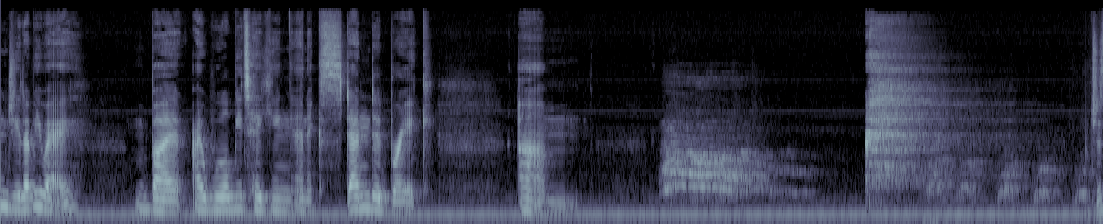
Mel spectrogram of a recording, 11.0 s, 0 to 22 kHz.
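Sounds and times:
speech: 0.0s - 4.4s, 5.2s - 5.8s, 6.6s - 7.5s, 8.6s - 9.0s
steady low electrical hum: 0.0s - 11.0s
dog barking: 6.6s - 8.2s, 9.3s - 11.0s.

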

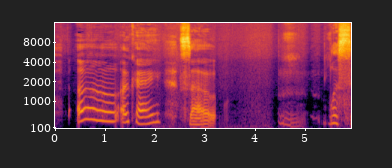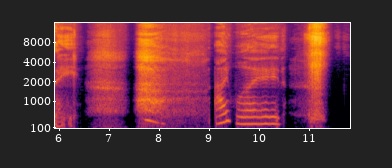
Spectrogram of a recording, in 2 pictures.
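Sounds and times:
speech: 0.4s - 3.3s, 4.5s - 6.4s, 7.7s - 8.2s, 9.1s - 10.6s
person sniffling into the microphone: 10.8s - 11.4s.

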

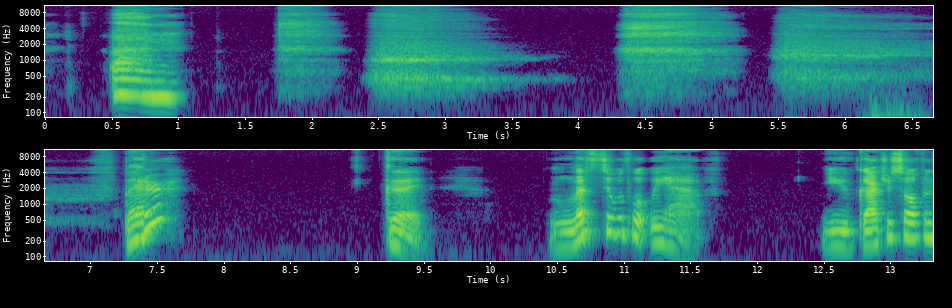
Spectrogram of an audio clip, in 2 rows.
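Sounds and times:
speech: 0.5s - 1.1s, 7.3s - 7.6s, 9.2s - 9.6s, 10.4s - 11.7s, 12.5s - 13.3s
deep breaths taken in and out: 1.7s - 7.2s, 9.6s - 10.1s.

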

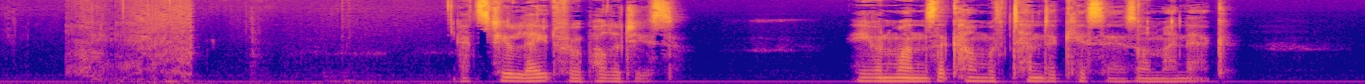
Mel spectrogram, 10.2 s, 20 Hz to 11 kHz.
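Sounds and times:
low hum: 0.0s - 10.2s
zipper on a dress being zipped up: 0.5s - 1.6s
speech: 3.6s - 5.2s, 6.4s - 9.3s.

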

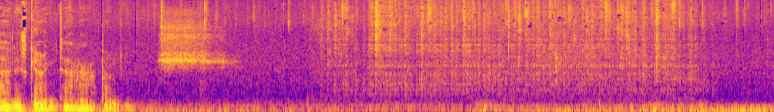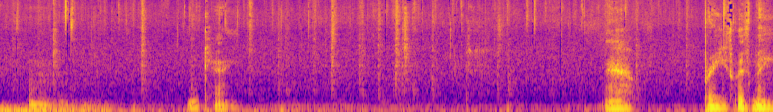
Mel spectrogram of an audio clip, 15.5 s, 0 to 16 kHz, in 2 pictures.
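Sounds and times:
rain pattering on surfaces: 0.0s - 15.4s
speech: 0.3s - 1.9s, 14.9s - 15.4s
low rumble: 1.2s - 9.1s.

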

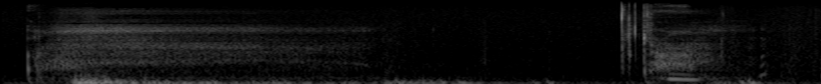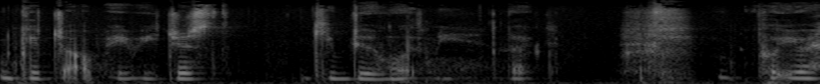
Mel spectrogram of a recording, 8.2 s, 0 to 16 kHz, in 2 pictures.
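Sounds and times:
soft low rumble: 0.0s - 7.0s
person breathing in and out deeply: 0.1s - 2.3s
speech: 3.3s - 8.2s.

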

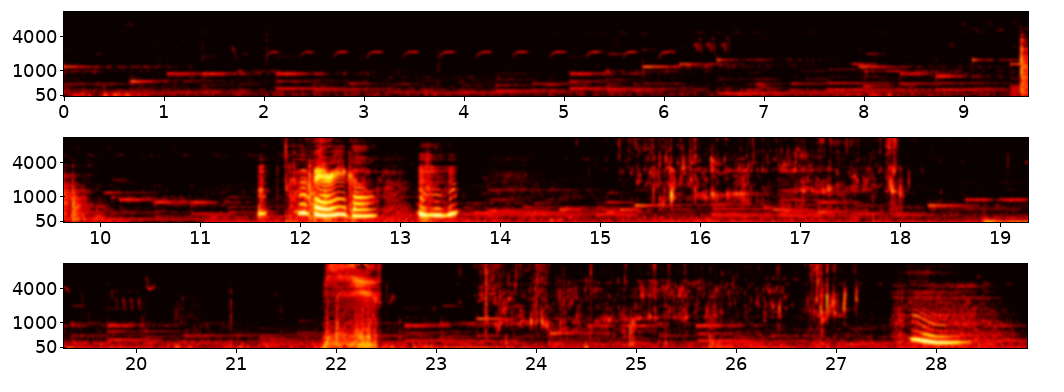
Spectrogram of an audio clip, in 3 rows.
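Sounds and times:
faint tonal background: 4.6s - 28.8s
speech: 12.1s - 13.6s
spring water poured into cups: 15.1s - 18.6s, 23.2s - 27.4s
quiet liquid drips: 15.1s - 19.2s, 23.2s - 27.4s
person sipping spring water from cups: 21.9s - 22.4s
person sighing contentedly: 27.6s - 28.5s.

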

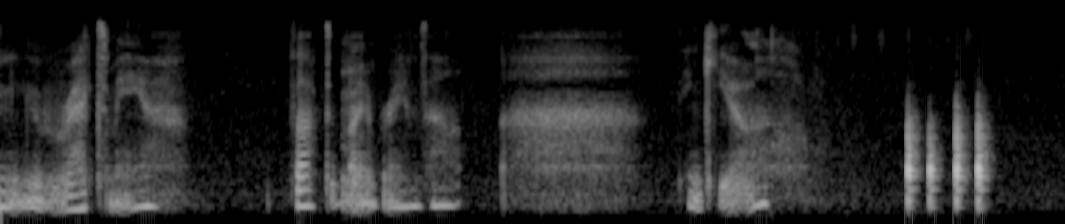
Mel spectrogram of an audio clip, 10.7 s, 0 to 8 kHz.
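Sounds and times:
speech: 1.0s - 1.4s, 3.0s - 4.7s, 6.9s - 7.9s
sharp hollow knocking on a door: 9.1s - 10.0s.

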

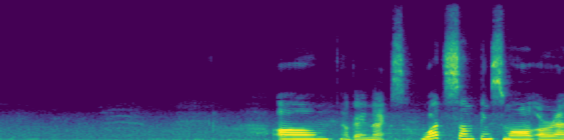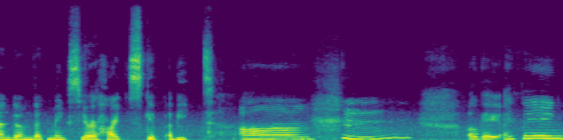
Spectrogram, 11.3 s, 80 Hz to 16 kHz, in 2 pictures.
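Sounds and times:
low steady room hum: 0.0s - 11.2s
cat meowing softly: 1.0s - 1.5s
speech: 2.8s - 11.2s.

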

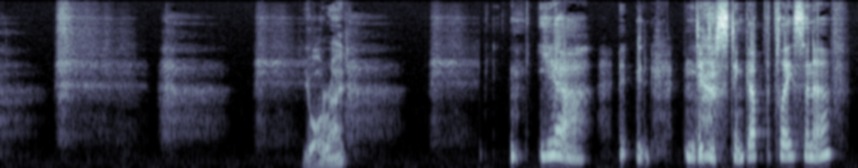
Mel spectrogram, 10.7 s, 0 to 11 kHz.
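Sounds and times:
deep breathing from a person being calmed: 0.0s - 6.1s
speech: 3.8s - 4.6s, 6.8s - 10.6s.

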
